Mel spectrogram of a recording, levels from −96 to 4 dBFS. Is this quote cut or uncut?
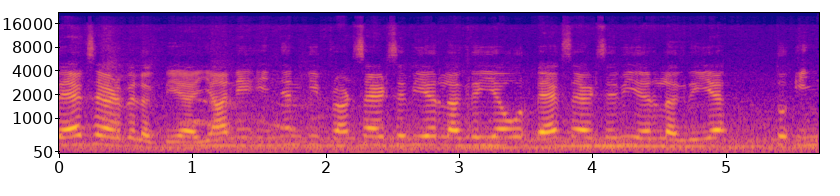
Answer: uncut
